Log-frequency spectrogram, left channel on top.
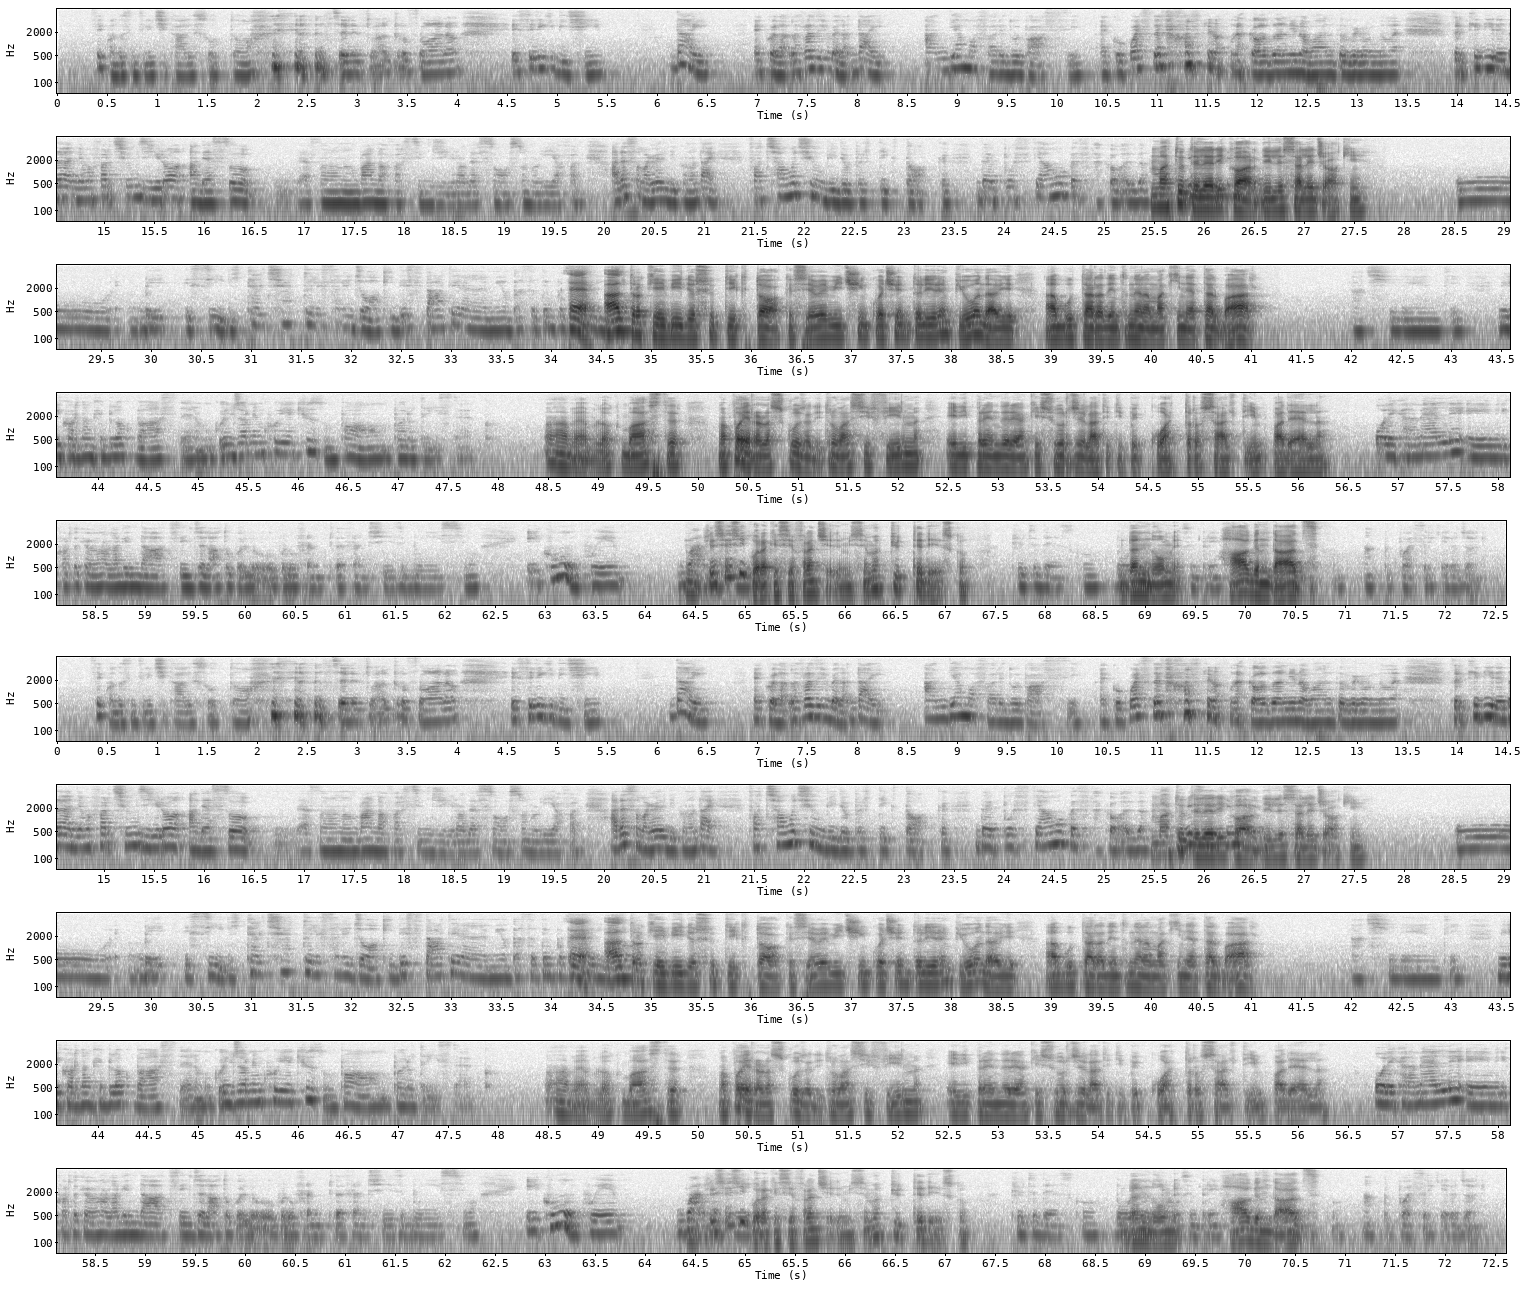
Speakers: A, on the right; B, on the left.
A: Sai quando senti le cicale sotto, <laughs> non c'è nessun altro suono, e sei lì che dici, dai, ecco la, la frase più bella, dai, andiamo a fare due passi. Ecco, questa è <laughs> proprio una cosa anni 90 secondo me, perché dire dai andiamo a farci un giro, adesso, adesso non vanno a farsi un giro, adesso sono lì a fare, adesso magari dicono dai Facciamoci un video per TikTok, dai, postiamo questa cosa.
B: Ma tu
A: Invece
B: te le
A: i miei
B: ricordi
A: tempi era...
B: le sale giochi?
A: Oh, beh, eh sì, il calcetto e le sale giochi d'estate era il mio passatempo preferito.
B: Eh, altro che i video su TikTok, se avevi 500 lire in più andavi a buttarla dentro nella macchinetta al bar.
A: Accidenti, mi ricordo anche Blockbuster, il giorno in cui è chiuso un po', un po' ero triste, ecco.
B: Vabbè, blockbuster, ma poi era la scusa di trovarsi il film e di prendere anche i surgelati tipo i quattro salti in padella.
A: Ho le caramelle e mi ricordo che avevano la Gendazzi, il gelato, quello, quello fran- cioè francese, buonissimo. E comunque, guarda
B: Mm, Cioè, sei
A: che
B: sicura che sia francese? Mi sembra più tedesco,
A: Più tedesco? Boh,
B: dal
A: io
B: nome
A: lo trovavo sempre in Francia.
B: Häagen-Dazs.
A: Comunque, ah, pu- può essere che hai ragione.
